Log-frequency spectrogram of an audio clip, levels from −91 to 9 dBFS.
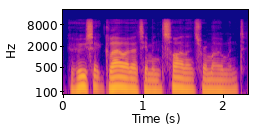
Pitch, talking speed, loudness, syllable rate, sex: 115 Hz, 235 wpm, -16 LUFS, 7.3 syllables/s, male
